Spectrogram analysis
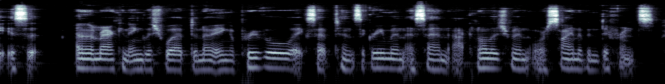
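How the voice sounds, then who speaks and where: Low, creaky-voiced casual woman. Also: a little mellow. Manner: self-deprecating, mildly sweary. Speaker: solo podcast host. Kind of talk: casual rambling monologue.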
